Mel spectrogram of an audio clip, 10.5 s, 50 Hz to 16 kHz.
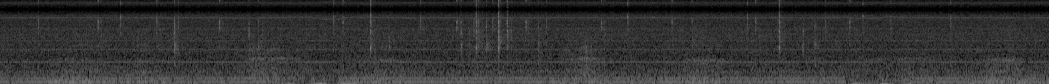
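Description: Faint, scattered clicks of a computer mouse and keyboard as edges are selected in 3D software, over a low steady hum.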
